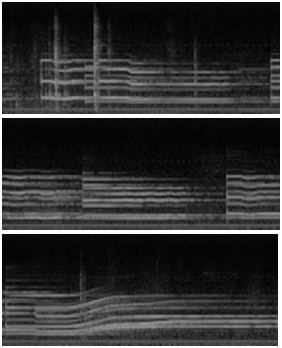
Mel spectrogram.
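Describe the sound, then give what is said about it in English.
A sustained, wailing instrument tone with an echo effect, holding steady notes that jump between pitches and slide upward near the end, over a steady low hum with no talking. “We've also added echo to it, as you can hear.”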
